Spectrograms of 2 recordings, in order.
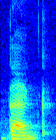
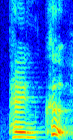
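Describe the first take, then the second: First: The final k is clipped short without a vowel. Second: The final k is drawn out with a vowel. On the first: The speaker calls it right. "이렇게 발음하고" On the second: The speaker calls it wrong. "미국인들은 끝자음을 질질 끄는 걸 안 좋아해요"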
